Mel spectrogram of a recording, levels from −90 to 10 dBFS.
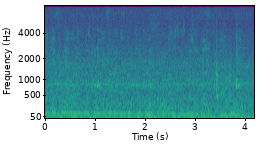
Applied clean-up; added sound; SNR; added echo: none; Rain; -5 dB; none.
